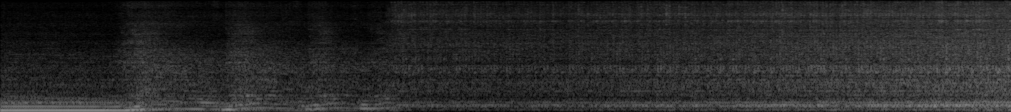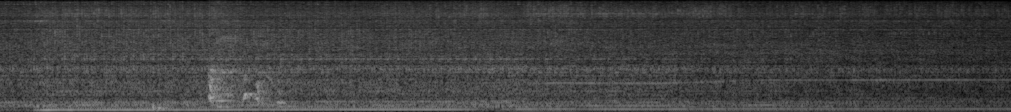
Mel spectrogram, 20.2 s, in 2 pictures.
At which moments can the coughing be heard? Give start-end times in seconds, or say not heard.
11.5-12.9.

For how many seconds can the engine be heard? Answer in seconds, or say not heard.
20 s.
